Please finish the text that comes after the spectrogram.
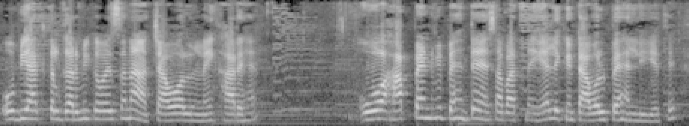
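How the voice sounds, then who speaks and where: A woman's voice: fairly high pitch, steady tone, moderate pace. A woman, a mother, chatting homely and directly to her viewers as she walks them through cooking lunch at home. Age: adult, mother of school-age children. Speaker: home vlogger. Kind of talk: casual chat narrating a cooking routine. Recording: voice under loud background music.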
